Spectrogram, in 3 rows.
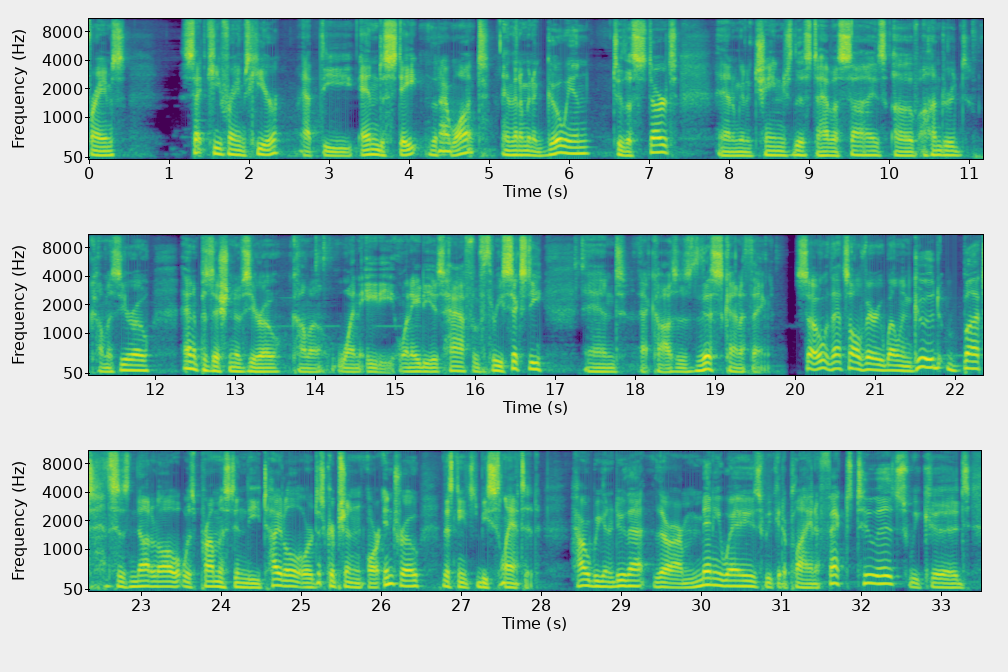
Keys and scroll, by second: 10.6 typing, 12.8-13.7 typing.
